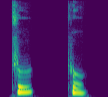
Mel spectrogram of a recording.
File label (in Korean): 부보 낱소리 여자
